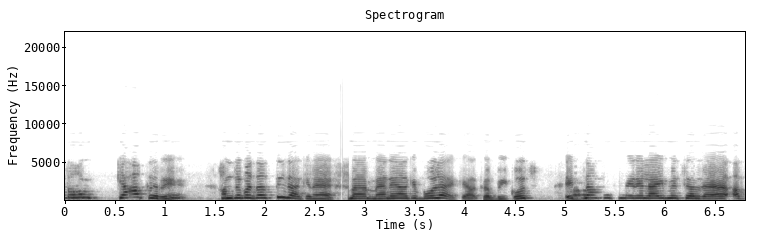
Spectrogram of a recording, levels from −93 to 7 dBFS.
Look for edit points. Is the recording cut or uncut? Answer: cut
